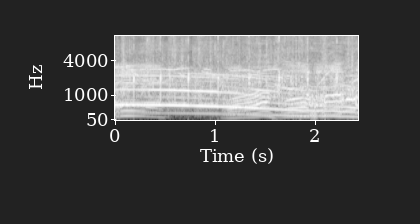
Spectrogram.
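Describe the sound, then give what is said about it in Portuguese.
A crowd applauds and cheers loudly for São Paulo governor Tarcísio de Freitas, sustained voices rising over a steady wash of clapping that carries on throughout without a break. “Palmas para Tarcísio de Freitas.”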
